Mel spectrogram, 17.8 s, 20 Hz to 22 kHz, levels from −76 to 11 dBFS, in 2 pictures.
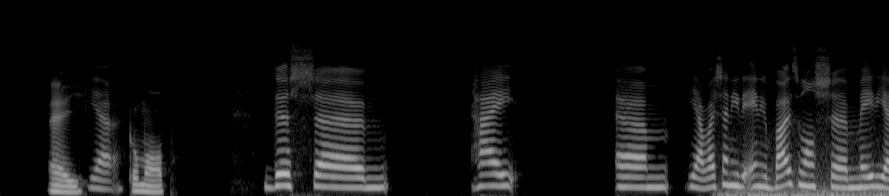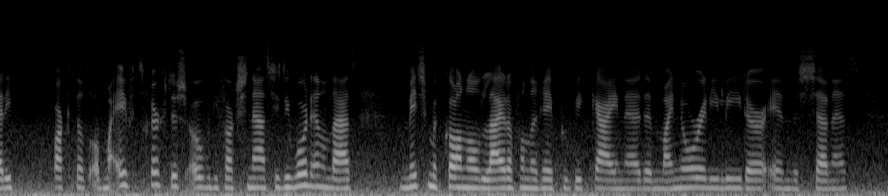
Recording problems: muffled; very; fading above 1.5 kHz
low rumble; faint; from 7 s on; 20 dB below the speech

